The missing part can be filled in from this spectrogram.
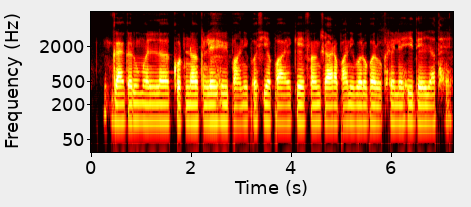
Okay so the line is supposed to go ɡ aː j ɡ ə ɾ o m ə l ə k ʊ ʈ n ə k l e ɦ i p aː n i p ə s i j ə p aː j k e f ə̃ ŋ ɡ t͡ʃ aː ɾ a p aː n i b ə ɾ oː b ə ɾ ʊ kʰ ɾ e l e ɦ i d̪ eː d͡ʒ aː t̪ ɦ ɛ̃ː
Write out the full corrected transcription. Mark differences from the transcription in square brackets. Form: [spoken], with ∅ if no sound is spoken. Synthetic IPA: ɡ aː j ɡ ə ɾ [u] m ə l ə k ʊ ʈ n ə k l e ɦ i p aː n i p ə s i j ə p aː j k e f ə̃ ŋ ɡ t͡ʃ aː ɾ a p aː n i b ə ɾ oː b ə ɾ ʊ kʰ ɾ e l e ɦ i d̪ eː d͡ʒ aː t̪ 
